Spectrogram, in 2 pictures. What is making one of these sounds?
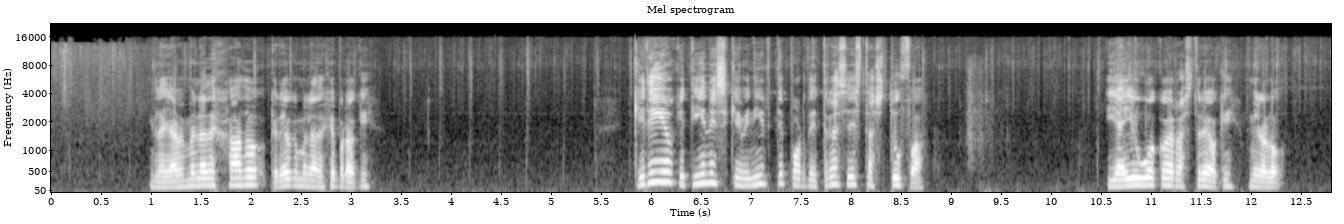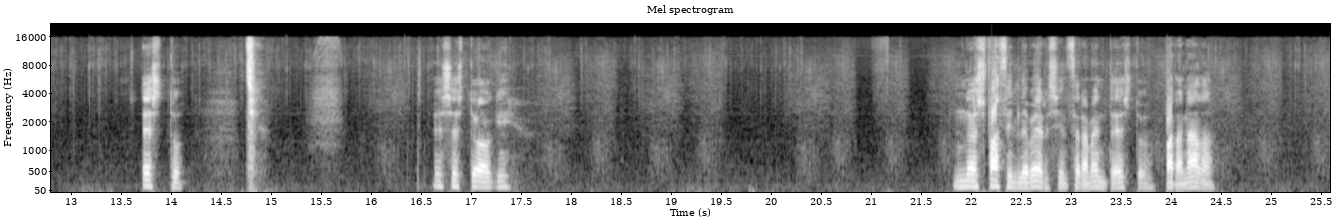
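A man talks with animation into a close microphone, in short bursts.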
